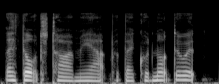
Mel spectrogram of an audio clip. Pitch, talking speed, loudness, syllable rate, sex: 180 Hz, 330 wpm, -20 LUFS, 6.4 syllables/s, female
